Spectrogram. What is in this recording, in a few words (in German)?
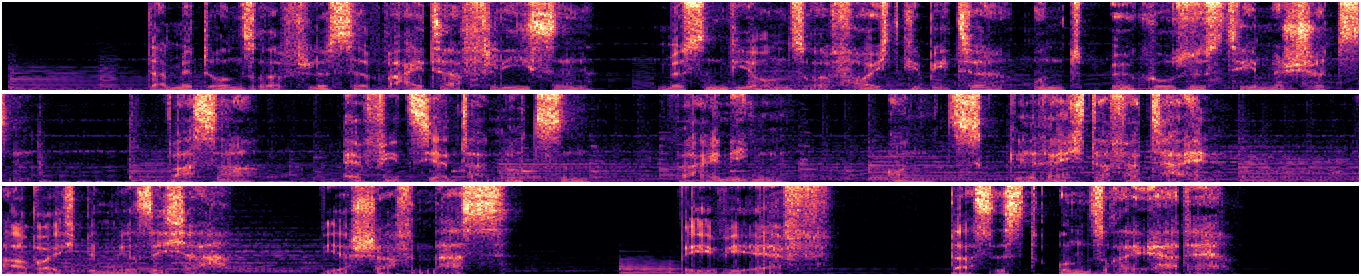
Kampagnenspot; WWF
